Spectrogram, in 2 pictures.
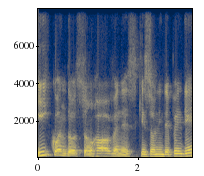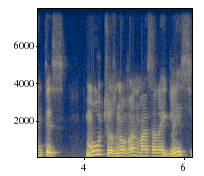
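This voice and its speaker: A man with a Brazilian accent at a medium pitch, very slow, with very wide pitch swings. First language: Portuguese (speaking Spanish). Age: 70s. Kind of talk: interview.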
